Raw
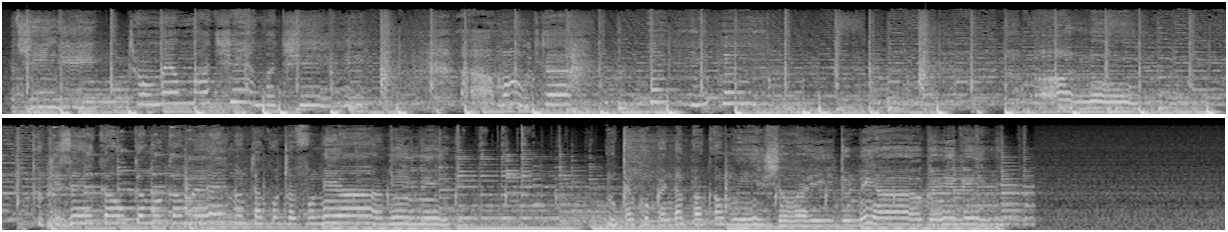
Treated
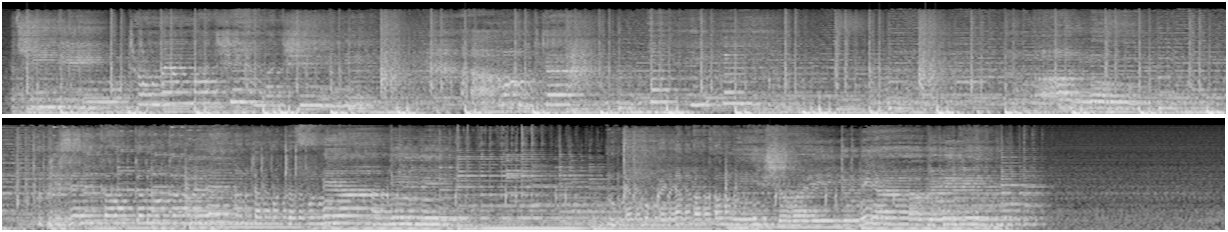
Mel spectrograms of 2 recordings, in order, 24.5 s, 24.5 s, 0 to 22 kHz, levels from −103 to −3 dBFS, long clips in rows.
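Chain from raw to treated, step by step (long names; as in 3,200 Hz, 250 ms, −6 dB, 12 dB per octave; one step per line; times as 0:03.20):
on a send: repeating echo 95 ms, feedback 35%, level −4 dB
on the sum: level +5 dB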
